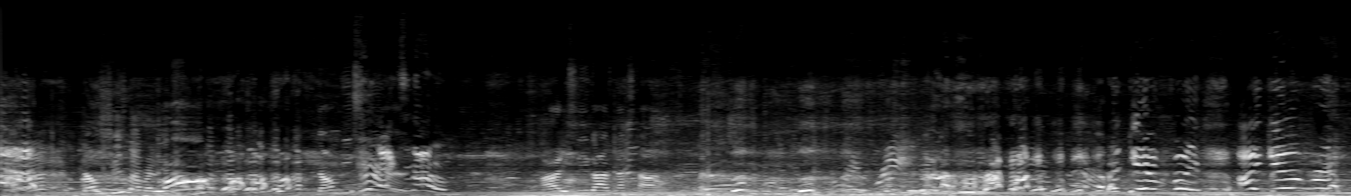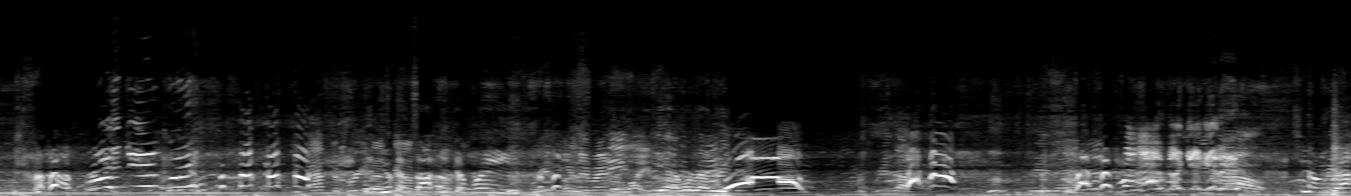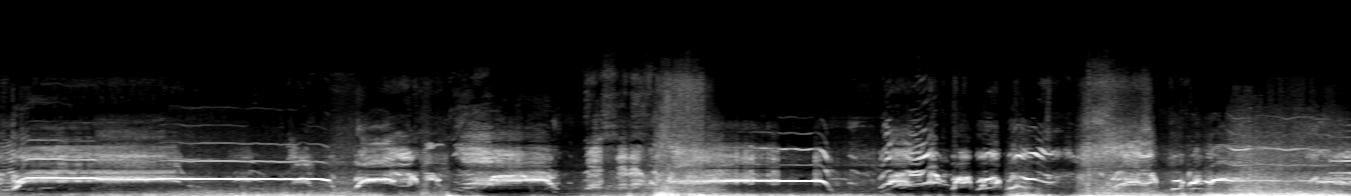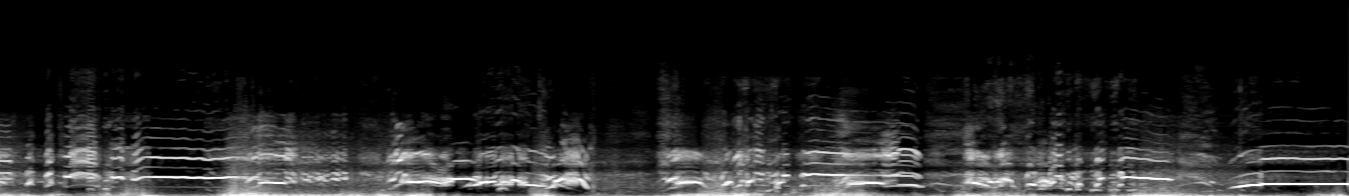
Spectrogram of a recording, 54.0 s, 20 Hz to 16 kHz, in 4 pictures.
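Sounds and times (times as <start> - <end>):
women laughing and shrieking: 0.0 - 6.4, 7.0 - 54.0
woman screaming: 20.8 - 21.6, 27.1 - 46.5, 47.2 - 52.2, 52.8 - 54.0
wind rushing on microphone: 25.8 - 32.0, 32.6 - 54.0
long steady scream: 27.1 - 36.4.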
